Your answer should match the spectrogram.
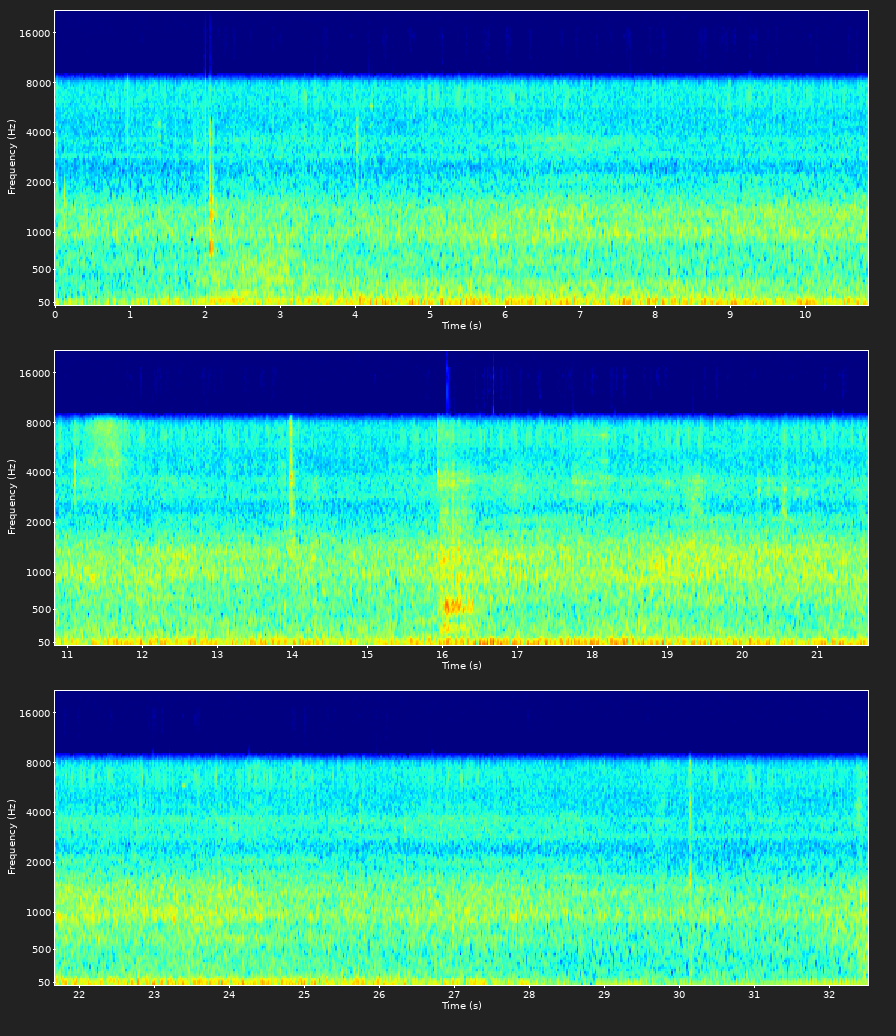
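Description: Steady low rumble of a car's road and engine noise heard from inside the cabin through a dash cam microphone, with a brief louder sound about sixteen seconds in.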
